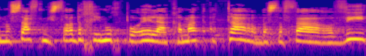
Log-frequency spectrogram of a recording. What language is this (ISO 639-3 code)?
heb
